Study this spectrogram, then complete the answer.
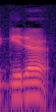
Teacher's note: प्रत्येक शब्द का उच्चारण करते समय किसी एक अक्षर पर अधिक बल दिया जाता है, जैसे गिरा में रा पर। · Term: शब्द बलाघात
